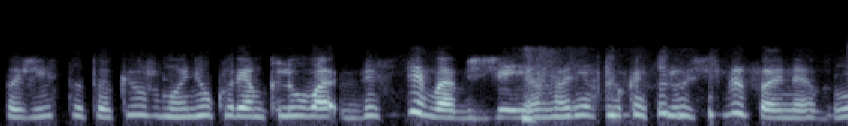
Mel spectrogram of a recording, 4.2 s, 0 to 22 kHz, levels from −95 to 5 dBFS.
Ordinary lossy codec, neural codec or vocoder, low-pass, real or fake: Opus, 16 kbps; codec, 16 kHz, 4 kbps, X-Codec, HuBERT features, trained on balanced general audio; 5.4 kHz; fake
